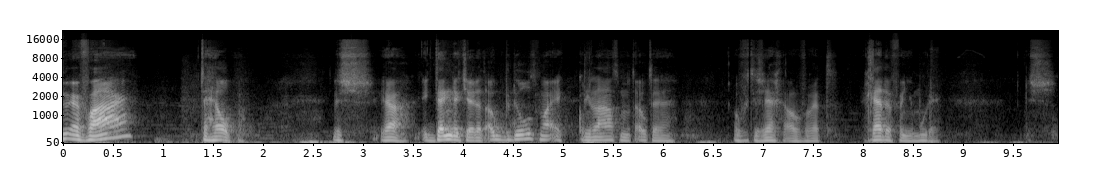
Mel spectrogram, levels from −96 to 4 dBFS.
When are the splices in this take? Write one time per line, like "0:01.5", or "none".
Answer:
0:03.5
0:05.2
0:05.8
